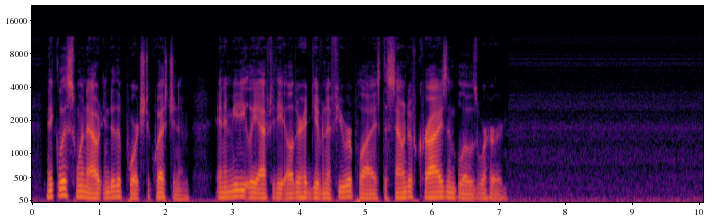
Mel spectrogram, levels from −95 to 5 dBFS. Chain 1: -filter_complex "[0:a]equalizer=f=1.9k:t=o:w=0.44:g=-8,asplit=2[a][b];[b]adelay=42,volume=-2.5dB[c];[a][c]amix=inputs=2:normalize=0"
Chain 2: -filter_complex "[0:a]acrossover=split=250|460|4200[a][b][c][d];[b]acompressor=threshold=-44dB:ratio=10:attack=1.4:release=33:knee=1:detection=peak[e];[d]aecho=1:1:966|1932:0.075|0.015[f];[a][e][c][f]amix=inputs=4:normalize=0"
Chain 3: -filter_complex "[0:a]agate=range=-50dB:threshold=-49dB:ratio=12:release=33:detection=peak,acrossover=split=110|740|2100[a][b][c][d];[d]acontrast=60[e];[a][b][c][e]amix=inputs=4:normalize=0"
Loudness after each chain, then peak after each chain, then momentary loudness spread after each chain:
-28.0, -31.5, -29.0 LUFS; -9.0, -12.0, -8.5 dBFS; 9, 8, 9 LU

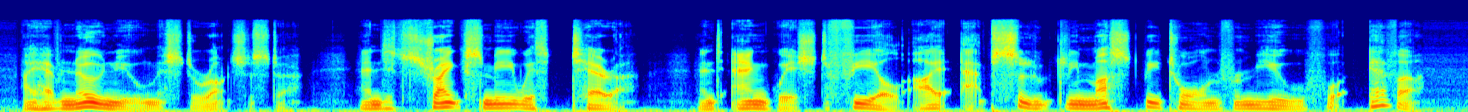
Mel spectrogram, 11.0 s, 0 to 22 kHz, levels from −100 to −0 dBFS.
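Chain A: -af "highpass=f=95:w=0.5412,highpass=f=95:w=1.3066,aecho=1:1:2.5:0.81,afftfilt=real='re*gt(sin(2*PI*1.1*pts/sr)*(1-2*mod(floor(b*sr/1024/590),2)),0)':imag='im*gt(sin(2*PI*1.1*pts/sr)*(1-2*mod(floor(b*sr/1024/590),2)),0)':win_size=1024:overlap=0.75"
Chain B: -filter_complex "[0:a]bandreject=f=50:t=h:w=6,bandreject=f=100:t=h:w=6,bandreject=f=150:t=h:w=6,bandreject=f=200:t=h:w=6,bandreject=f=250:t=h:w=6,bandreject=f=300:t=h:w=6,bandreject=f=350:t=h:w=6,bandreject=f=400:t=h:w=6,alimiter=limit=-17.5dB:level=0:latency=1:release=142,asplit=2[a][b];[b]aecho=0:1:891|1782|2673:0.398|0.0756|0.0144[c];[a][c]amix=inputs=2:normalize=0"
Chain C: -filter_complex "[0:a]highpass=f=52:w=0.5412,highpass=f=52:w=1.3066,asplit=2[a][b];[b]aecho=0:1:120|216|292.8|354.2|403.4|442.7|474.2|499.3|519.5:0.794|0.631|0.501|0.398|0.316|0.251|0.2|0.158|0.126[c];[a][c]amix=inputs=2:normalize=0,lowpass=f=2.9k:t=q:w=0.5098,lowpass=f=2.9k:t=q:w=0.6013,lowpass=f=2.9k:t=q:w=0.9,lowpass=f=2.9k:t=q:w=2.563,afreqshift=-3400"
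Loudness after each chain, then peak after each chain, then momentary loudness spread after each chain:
-29.0, -29.0, -18.5 LUFS; -9.5, -15.0, -3.5 dBFS; 13, 7, 11 LU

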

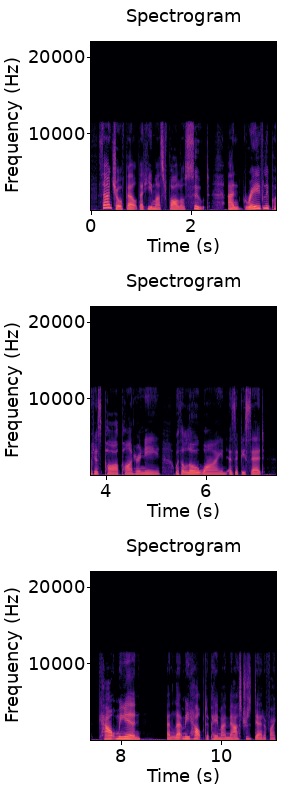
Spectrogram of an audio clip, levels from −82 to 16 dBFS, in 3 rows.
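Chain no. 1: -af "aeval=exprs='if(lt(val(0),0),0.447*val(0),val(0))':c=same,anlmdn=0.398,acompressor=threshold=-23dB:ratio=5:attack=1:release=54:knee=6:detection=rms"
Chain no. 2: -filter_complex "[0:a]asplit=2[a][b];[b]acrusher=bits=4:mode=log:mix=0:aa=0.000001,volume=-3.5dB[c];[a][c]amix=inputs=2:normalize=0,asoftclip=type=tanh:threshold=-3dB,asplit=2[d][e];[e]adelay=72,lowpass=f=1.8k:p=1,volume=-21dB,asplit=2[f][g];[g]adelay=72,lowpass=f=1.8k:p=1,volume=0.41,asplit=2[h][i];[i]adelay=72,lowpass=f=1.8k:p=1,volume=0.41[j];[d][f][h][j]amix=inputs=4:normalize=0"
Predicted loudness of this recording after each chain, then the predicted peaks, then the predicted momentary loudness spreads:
-31.0, -18.0 LUFS; -16.5, -3.5 dBFS; 6, 10 LU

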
